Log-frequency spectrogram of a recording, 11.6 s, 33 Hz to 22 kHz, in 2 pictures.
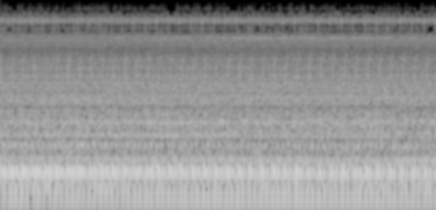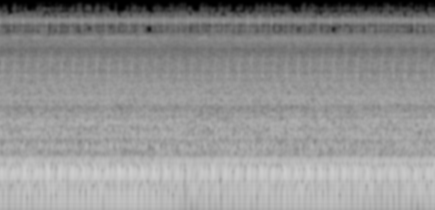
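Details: Mercedes E55 V8 petrol with stage 1 remap and full engine rebuild, plugs, coil packs and leads changed within last 4k miles/1 year: on cold start, once revs drop, idle turns uneven and lumpy, stumbling like a misfire, but no codes stored; cause unknown.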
